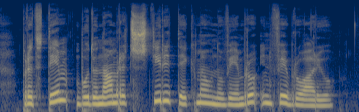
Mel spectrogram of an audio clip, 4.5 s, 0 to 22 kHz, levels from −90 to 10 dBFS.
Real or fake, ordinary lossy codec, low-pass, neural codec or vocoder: real; none; 19.8 kHz; none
